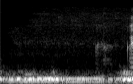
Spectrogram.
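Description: A continuous low-pitched snoring, rumbling tone runs through the breath, with a rougher airy rise toward the end: rhonchi.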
